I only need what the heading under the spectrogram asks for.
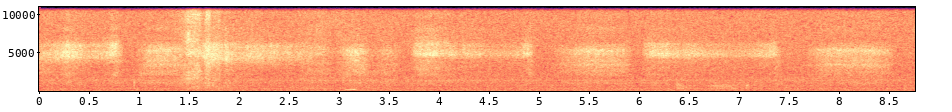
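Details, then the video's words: Human-like snores from a sleeping cat, hushed airy breaths repeating about every second, with one sharp click early on and a faint low hum underneath. "俺のイビキ ロングバージョン💤 My snoring"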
